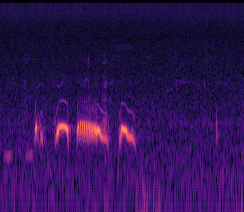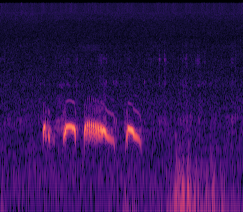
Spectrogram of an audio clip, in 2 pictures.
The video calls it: Spotted doves calling!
